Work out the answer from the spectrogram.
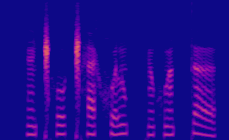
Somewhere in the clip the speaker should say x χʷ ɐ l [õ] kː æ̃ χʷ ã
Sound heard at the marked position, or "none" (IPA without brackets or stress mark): õ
